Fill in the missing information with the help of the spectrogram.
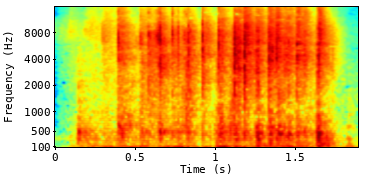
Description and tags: dog running on stone tiles 1
Dog running on stone tiles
